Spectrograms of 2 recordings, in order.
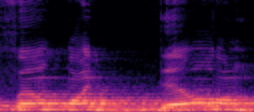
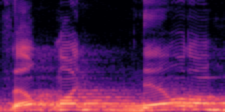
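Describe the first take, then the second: No difference in how they are said.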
